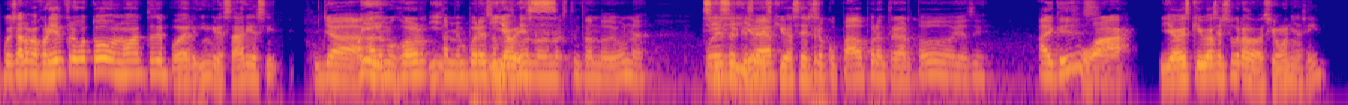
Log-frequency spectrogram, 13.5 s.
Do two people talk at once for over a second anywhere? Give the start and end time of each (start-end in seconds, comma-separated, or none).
3.5-5.6, 7.0-8.3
